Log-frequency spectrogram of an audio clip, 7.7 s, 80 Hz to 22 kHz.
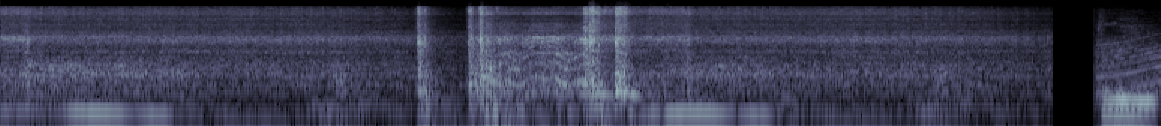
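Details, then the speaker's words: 1972 Plymouth Fury I after years of neglect, new points, cap, rotor and plugs, gas poured down carb: repeated cranking with brief catches and stumbles, never starts; spark doubted, starter sounds worn, flex-plate noise noted. "Well, that's a major bummer. Wonder if we're even getting spark."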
